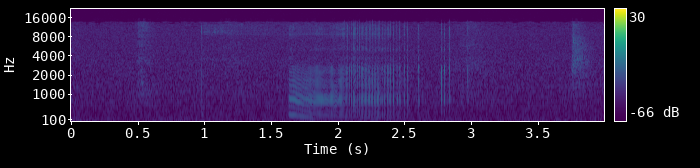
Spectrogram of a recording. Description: cat snoring really loud!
